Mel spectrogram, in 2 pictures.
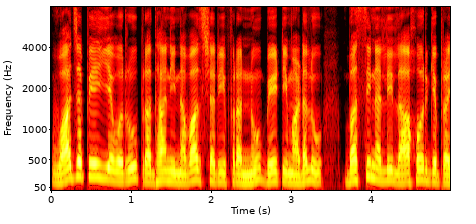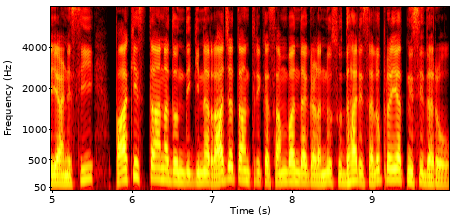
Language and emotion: Kannada, neutral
